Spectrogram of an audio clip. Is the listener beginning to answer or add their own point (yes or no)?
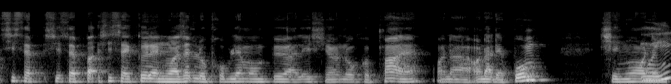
no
